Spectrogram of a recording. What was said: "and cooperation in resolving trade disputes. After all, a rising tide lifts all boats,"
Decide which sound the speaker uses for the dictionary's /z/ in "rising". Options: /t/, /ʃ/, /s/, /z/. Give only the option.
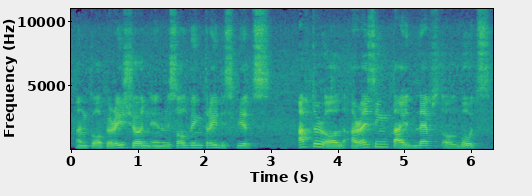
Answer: /s/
